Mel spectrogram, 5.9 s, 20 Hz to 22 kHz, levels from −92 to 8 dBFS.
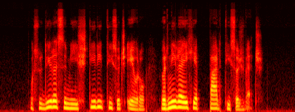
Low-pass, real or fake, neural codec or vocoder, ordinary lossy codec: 19.8 kHz; real; none; Opus, 24 kbps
